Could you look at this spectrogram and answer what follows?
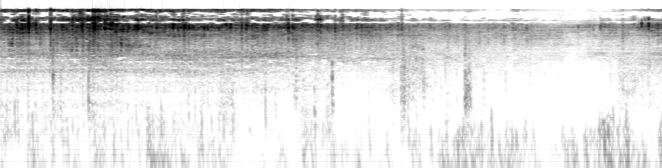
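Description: Sausages sizzling on a portable camp grill, a steady hiss, with short low rumbles throughout.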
